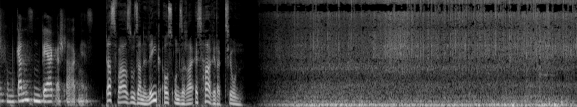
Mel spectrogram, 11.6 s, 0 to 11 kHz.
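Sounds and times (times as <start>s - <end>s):
speech: 0.0s - 5.0s
Christmas fir tree burning with roar and crackle: 5.2s - 11.5s.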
